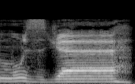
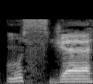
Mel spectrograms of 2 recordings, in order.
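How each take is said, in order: First: The middle consonant is a z sound. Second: The middle consonant is an s sound. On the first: The speaker calls it right. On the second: The speaker calls it wrong.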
